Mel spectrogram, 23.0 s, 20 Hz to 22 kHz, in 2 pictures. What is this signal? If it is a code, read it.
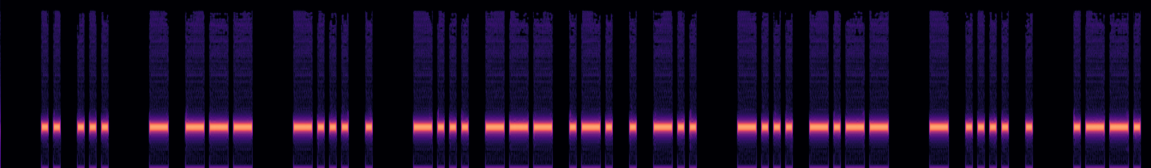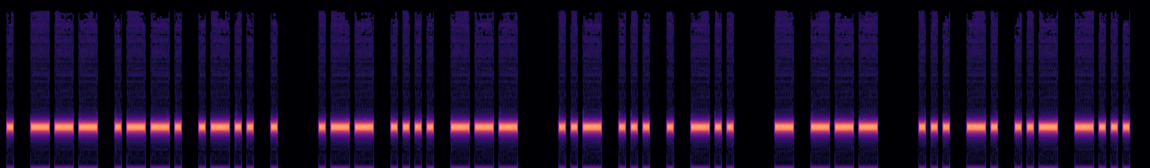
Morse code, heard as a keyed tone, about 20 wpm, 1000 Hz. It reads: IS TO BE BORED BY THE PEOPLE WHO USED TO SNUB
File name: qotdfiles / 20wpm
